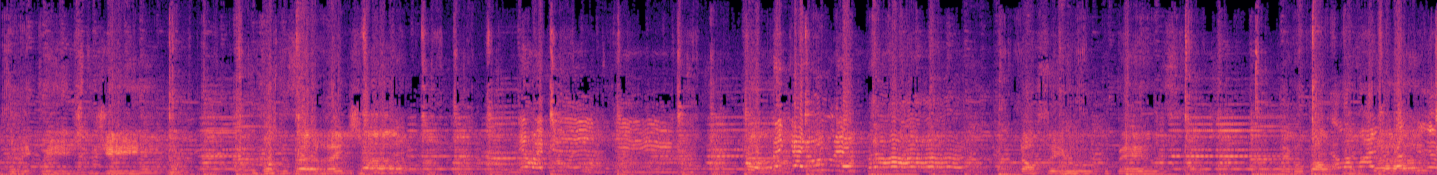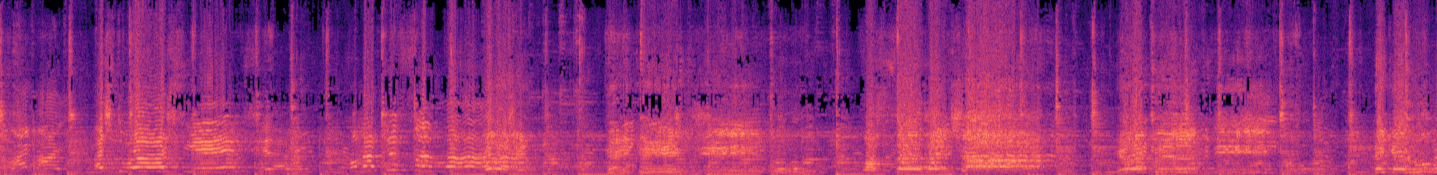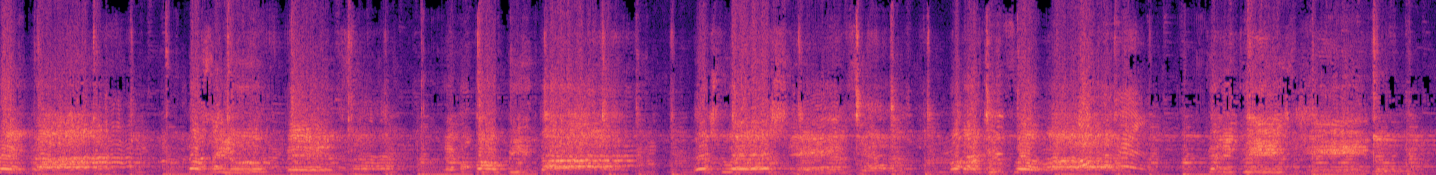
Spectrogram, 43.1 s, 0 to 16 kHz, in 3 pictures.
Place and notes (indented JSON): {
  "title": "4.Albergaria dos Doze, Leiria, Portugal. Folk band family(by A.Mainenti)",
  "latitude": "39.91",
  "longitude": "-8.63",
  "altitude": "77",
  "timezone": "Europe/Berlin"
}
